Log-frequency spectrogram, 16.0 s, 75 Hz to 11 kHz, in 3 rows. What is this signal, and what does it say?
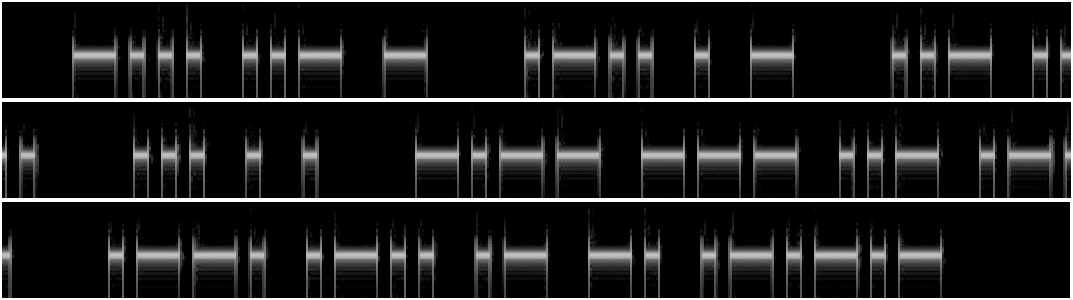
Morse code, heard as a keyed tone, about 17 wpm, 700 Hz. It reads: BUT LET US SEE YOUR PLAN.
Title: Sentences from Top 500 Words 17wpm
